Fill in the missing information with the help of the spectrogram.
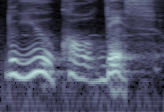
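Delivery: loud angry roar on what. A narrator's reading. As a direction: thunder at the baker. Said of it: "roared the Duke".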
